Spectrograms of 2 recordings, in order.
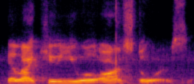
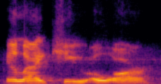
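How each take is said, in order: First: Spelled out as "L I Q U O R", now with the U put back; corrected spelling. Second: Spelled out slowly as "L I Q O R", leaving out the U; misspelled. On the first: Correcting herself on the State store spelling, "L I Q U O R" with the U. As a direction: spell "L I Q U O R" letter by letter, with the U. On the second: Explaining Alabama State stores, a slow wrong spelling "L I Q O R". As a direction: spell "L I Q O R" letter by letter, without the U. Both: Shown as a demonstration.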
